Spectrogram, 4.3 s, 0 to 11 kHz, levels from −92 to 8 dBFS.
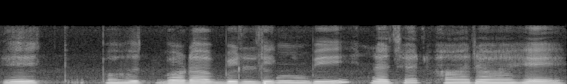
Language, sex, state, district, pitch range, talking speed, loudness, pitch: Hindi, female, Odisha, Malkangiri, 190-210 Hz, 125 wpm, -17 LUFS, 200 Hz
